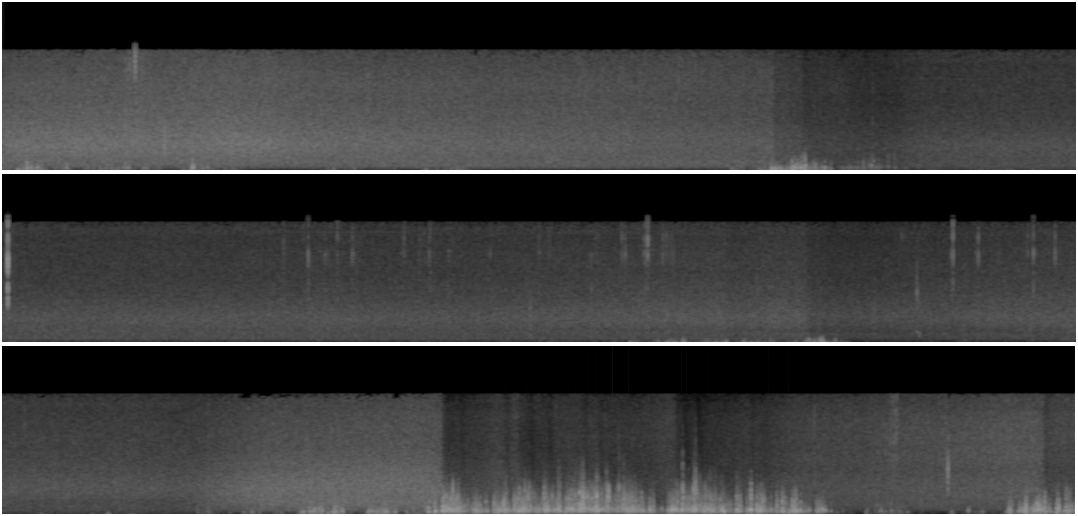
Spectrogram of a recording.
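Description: Strong, gusty wind buffeting the microphone and rustling through the trees' fresh spring leaves. The gusts swell and fade, with a loud one about eight seconds in and the loudest near the end.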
